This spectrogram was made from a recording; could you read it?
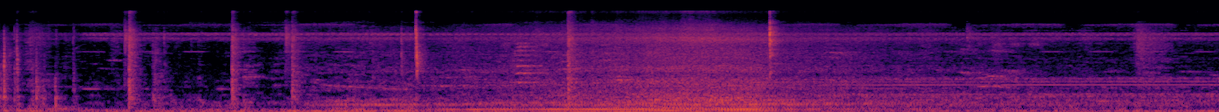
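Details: BMB amplifier after resoldering many cracked PCB tracks: sharp irregular crackles and pops over a low hum right after switch-on, then a rough hiss. The right speaker channel crackled before even at minimum volume; the cause is suspected, not confirmed.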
